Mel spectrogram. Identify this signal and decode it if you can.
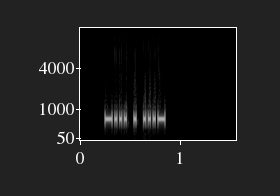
Morse code, heard as a keyed tone, about 47 wpm, 700 Hz. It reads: BEV
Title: USA Common Names - Max 5 Letters - 50wpm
